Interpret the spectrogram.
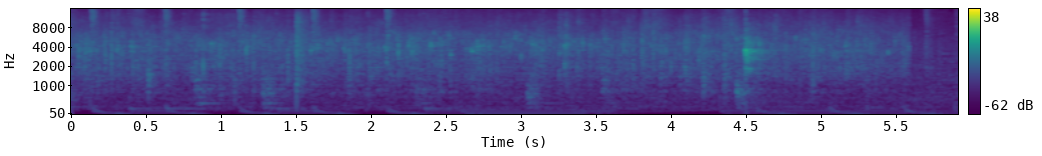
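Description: Sausage pieces sizzling in hot oil in a nonstick frying pan, with scattered pops and a wooden spoon stirring and scraping them around the pan. There is a louder click about four and a half seconds in.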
